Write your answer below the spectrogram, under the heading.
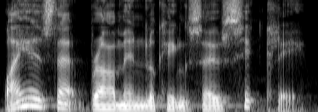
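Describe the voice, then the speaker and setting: Man reading as a calm, deep-voiced spiritual teacher. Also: moderate pace. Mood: calm, instructive. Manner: solemn, instructive. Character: calm, authoritative male spiritual teacher of monks.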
